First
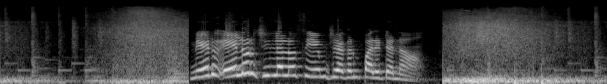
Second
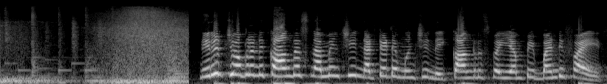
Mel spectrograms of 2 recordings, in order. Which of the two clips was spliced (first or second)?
second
